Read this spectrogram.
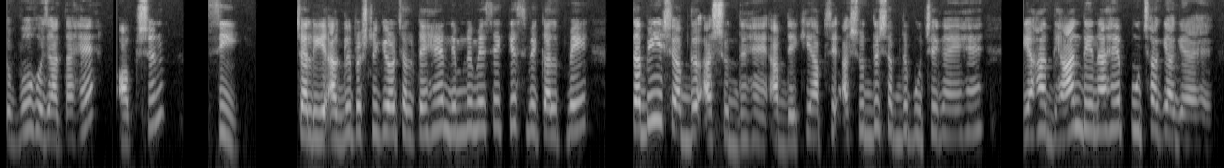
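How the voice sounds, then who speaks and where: A woman's voice: sits high, dry recording. A woman teaching a Hindi language lesson for exam preparation, patiently explaining each answer and repeating key words. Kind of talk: online exam-prep lesson.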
